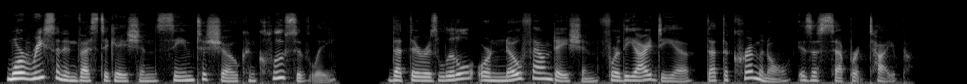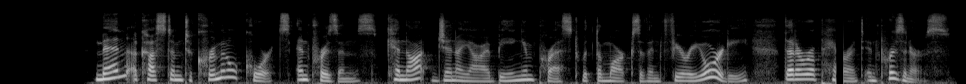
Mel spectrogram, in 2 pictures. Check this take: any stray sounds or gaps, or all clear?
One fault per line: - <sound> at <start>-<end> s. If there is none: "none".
- dropout at 18.0-18.1 s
